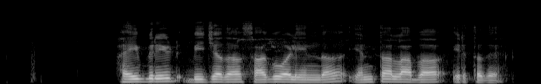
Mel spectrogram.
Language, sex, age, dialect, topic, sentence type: Kannada, male, 25-30, Coastal/Dakshin, agriculture, question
